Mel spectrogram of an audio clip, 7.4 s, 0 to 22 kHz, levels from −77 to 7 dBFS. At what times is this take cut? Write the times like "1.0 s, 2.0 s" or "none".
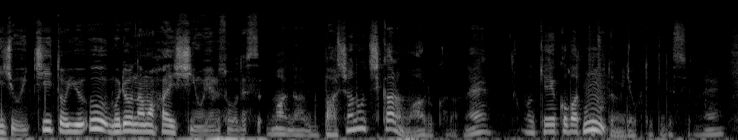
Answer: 2.7 s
